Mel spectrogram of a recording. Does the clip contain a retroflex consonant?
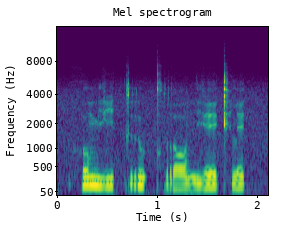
no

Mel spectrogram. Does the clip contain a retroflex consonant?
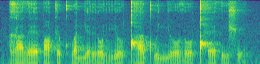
no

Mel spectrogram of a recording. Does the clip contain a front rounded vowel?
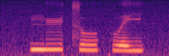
yes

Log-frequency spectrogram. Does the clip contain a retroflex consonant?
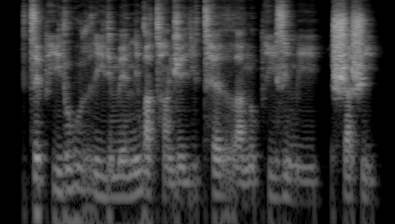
no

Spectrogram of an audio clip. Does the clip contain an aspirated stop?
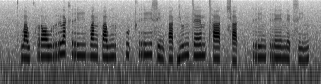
yes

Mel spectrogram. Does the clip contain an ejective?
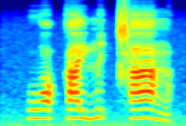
no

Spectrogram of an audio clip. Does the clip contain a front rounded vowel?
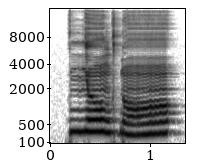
no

